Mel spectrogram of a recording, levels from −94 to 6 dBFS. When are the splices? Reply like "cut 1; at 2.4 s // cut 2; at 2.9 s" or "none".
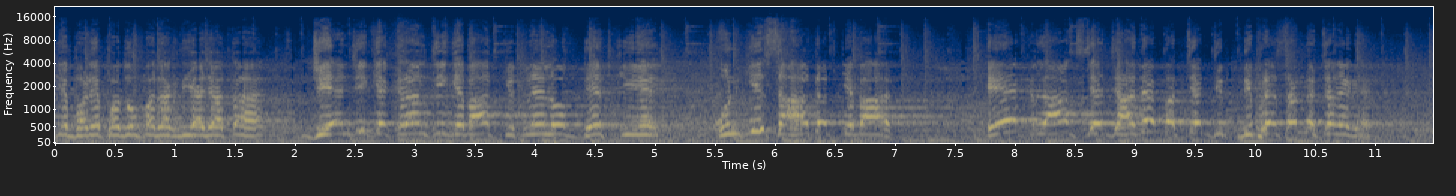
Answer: cut 1; at 2.0 s // cut 2; at 9.7 s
